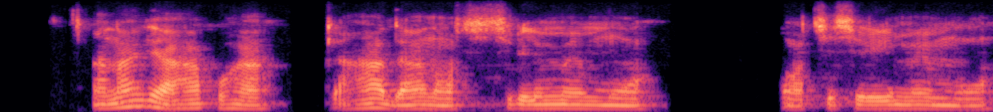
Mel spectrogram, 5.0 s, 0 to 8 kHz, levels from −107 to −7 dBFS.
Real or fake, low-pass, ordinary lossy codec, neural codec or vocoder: real; 7.2 kHz; Opus, 32 kbps; none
